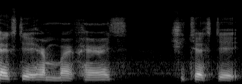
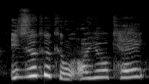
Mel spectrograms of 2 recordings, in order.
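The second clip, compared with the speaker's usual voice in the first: put-on much higher worried girl's voice; 3 dB louder than usual. Girl rushing to hurt Izuku, high and worried. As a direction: pitch way up as the anxious girlfriend.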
